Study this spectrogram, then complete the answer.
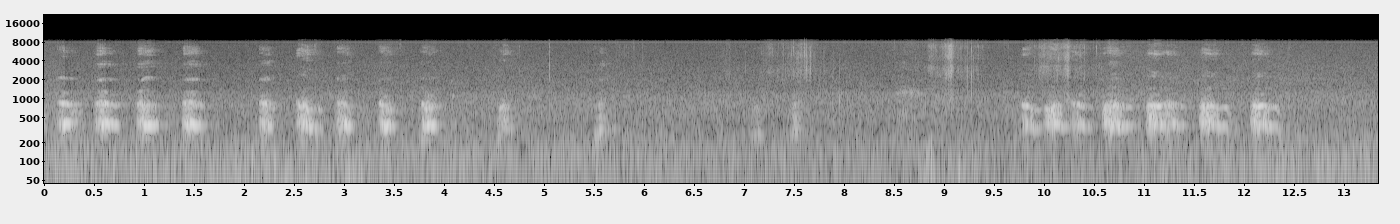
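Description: Monkeys call from the treetops in short, repeated barks.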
